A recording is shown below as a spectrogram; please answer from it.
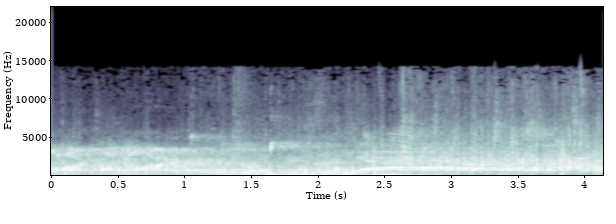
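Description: A basketball bouncing on a hardwood gym floor, with a few dull thumps about two and a half seconds in, over the voices and chatter of a crowd in the gym.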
